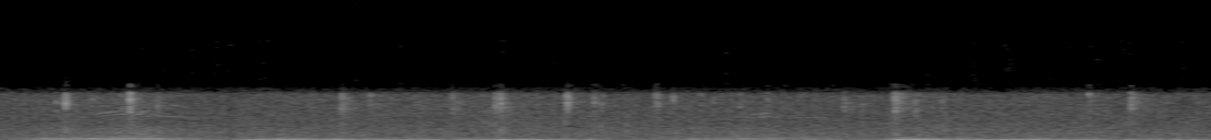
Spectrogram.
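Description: Near silence with faint, scattered computer keyboard keystrokes as code is typed.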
